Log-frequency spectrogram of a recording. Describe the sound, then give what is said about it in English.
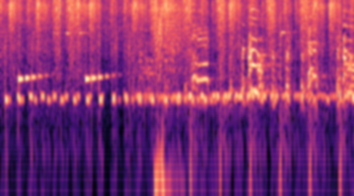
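Chicken clucking in a few short bursts above a steady, continuous electronic tone that runs through the whole stretch, with no voices. “away, chicken. Go away. You're not pecking me today.”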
